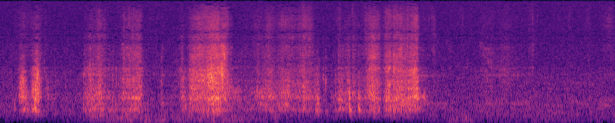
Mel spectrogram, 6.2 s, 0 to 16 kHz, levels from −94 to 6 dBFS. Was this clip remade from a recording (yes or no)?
yes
